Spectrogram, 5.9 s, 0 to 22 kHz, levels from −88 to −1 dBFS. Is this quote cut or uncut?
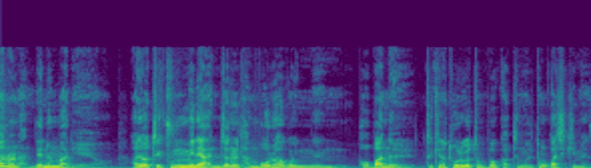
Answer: uncut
